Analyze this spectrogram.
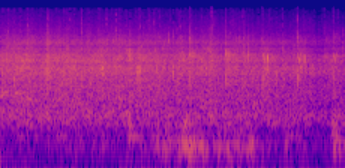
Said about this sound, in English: Good work, everyone. Give yourselves a little round of applause.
